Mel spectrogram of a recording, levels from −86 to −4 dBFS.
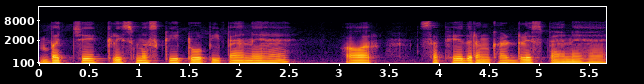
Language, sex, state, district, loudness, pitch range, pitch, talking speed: Hindi, male, Bihar, Kaimur, -19 LUFS, 115-125 Hz, 115 Hz, 135 wpm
